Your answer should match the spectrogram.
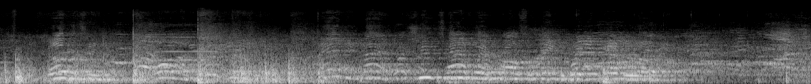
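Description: Wrestlers' bodies hitting the ring canvas with a few thuds: two at the start, one about two seconds in and a loud one just after four seconds. Shouting voices run throughout.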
